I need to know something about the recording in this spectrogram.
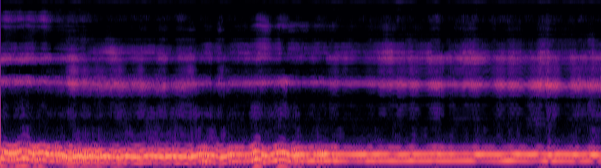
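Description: Male reciter holding one long melodic note of Quran recitation (tilawat), the pitch wavering in ornaments for the first few seconds and then held steady.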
